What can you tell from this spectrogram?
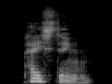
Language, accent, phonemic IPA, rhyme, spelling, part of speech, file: English, Australia, /ˈpeɪstɪŋ/, -eɪstɪŋ, pasting, noun / verb, En-au-pasting.ogg
- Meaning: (noun) 1. The act of applying paste to something, or affixing something using paste 2. A defeat; a beating; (verb) present participle and gerund of paste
